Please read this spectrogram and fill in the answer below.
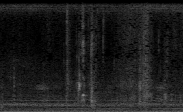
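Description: Footsteps through wet grass: a few faint soft squishes and clicks over a low steady hum.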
